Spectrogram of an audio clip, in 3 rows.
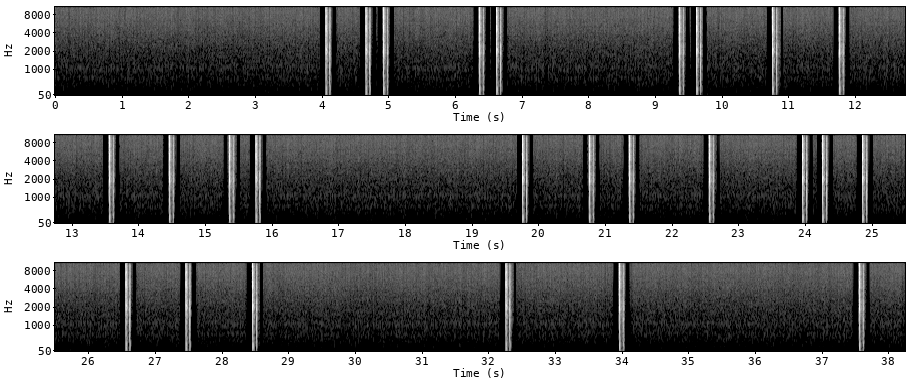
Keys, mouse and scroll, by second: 4.8 double click, 12.6 alt+scroll up 1, 13.3 space, 14.0 alt+scroll down 1, 14.4 space, 14.9 alt+scroll down 1, 15.2 space, 16.4 alt+scroll up 1, 19.2 alt+scroll down 1, 19.6 space, 20.0 alt+scroll down 1, 21.1 space, 22.5 alt+click, 24.3 double click.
